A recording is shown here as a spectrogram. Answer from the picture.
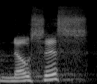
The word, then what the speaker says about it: gnosis: Comes from the Greek word gnosis, which has a silent G, just to be tricky, G-N-O-S-I-S.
